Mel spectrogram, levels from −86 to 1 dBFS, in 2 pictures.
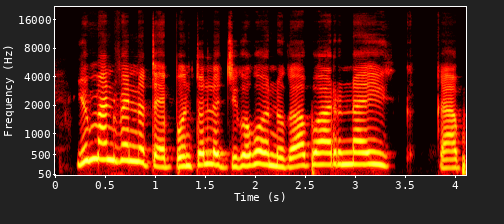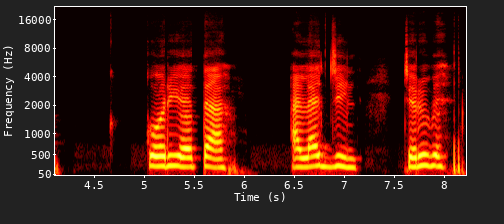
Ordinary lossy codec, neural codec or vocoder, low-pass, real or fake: Opus, 64 kbps; codec, 44.1 kHz, 7.8 kbps, DAC; 19.8 kHz; fake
